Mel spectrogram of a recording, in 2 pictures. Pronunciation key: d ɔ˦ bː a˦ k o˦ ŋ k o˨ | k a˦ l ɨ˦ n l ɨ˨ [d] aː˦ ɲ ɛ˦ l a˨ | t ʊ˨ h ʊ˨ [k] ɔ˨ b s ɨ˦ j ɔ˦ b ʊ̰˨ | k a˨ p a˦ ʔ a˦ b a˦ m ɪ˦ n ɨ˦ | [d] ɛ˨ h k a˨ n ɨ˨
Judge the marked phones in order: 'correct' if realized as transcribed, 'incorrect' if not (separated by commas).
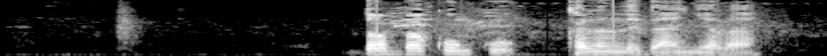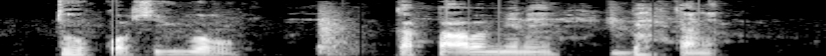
correct, correct, incorrect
